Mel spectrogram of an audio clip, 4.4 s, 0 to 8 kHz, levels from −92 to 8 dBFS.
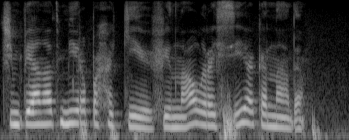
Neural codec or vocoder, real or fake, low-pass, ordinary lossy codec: none; real; none; none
